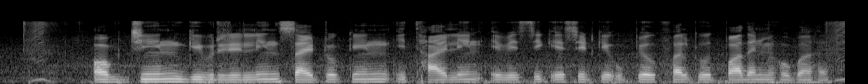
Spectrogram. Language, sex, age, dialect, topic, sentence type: Magahi, male, 18-24, Central/Standard, banking, statement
